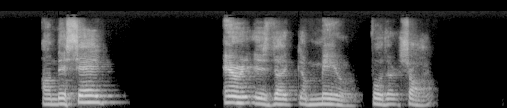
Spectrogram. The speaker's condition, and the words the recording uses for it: Aphasia. With aphasia, I can't talk very good.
